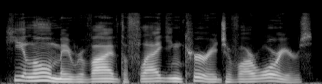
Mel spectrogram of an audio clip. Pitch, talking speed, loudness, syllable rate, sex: 135 Hz, 185 wpm, -17 LUFS, 5.8 syllables/s, male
